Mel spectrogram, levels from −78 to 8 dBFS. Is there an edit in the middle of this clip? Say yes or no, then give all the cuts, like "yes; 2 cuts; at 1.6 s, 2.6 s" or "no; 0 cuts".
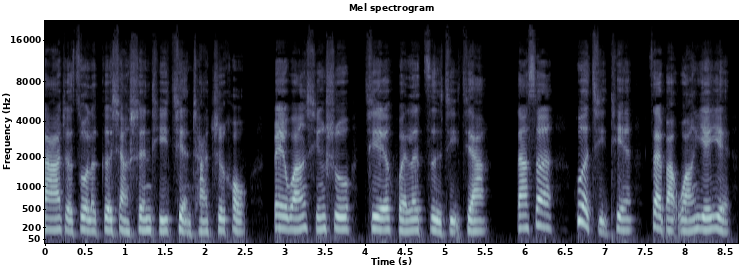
yes; 1 cut; at 2.7 s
